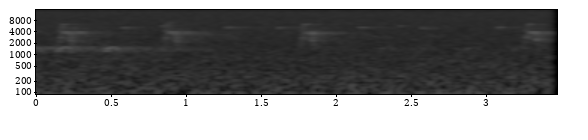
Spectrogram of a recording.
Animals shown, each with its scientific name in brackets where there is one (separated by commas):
American Crow (Corvus brachyrhynchos), American Robin (Turdus migratorius)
